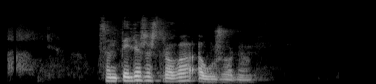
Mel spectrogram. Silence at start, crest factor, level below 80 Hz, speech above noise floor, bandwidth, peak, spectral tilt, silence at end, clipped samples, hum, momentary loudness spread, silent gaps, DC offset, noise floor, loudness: 0.1 s; 20 dB; -64 dBFS; 53 dB; 10 kHz; -8 dBFS; -6 dB/octave; 1.2 s; under 0.1%; none; 17 LU; none; under 0.1%; -76 dBFS; -24 LUFS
